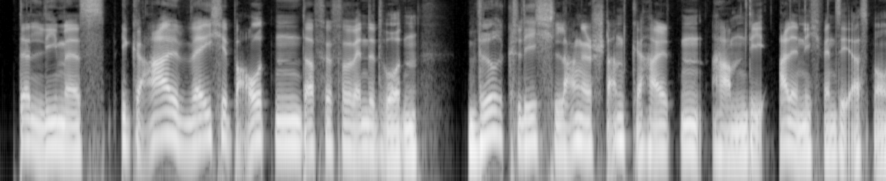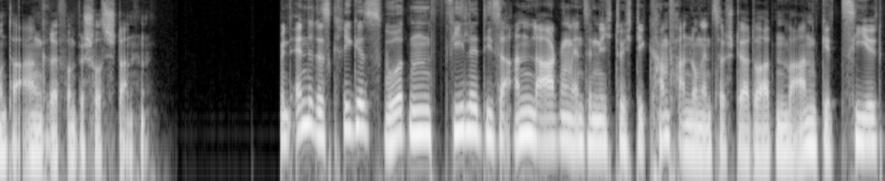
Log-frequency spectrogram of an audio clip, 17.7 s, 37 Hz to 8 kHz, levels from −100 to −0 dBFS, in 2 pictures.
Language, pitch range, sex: German, 90-120 Hz, male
